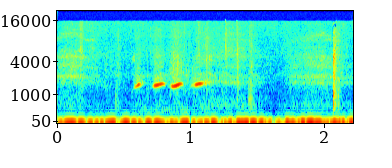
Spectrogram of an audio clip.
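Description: A bird calling: a quick run of four short, slightly rising notes, all at the same pitch, about half a second in.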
